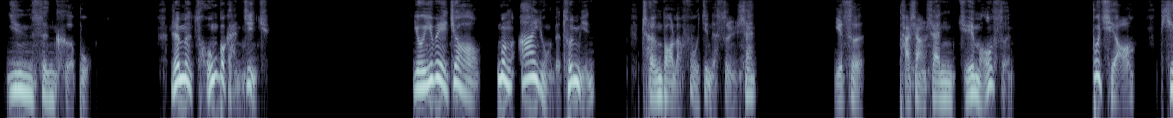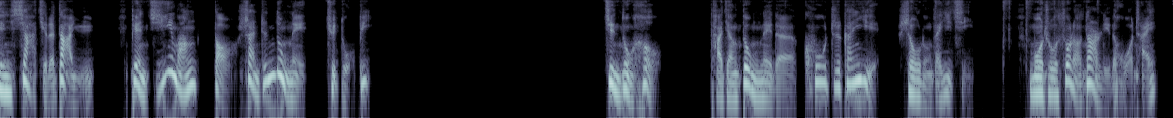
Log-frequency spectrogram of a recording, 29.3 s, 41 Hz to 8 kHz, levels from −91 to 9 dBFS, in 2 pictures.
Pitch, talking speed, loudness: 185 Hz, 170 characters per minute, -22 LUFS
